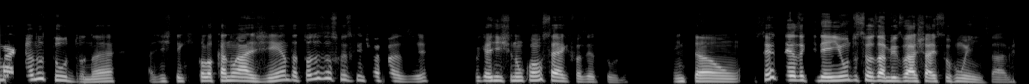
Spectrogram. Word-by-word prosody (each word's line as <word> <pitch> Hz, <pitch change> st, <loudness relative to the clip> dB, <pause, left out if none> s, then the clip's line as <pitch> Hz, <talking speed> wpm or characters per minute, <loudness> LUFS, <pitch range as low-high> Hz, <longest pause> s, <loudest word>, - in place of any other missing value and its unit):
marcando 210 Hz, +5 st, 0 dB
tudo, 165 Hz, -, -4 dB
né, 135 Hz, +5 st, -2 dB, 0.3 s
a 110 Hz, -, -19 dB
gente 140 Hz, +3 st, -12 dB
tem 155 Hz, -, -6 dB
que -, -, -30 dB
colocar 170 Hz, +1 st, +2 dB
em 180 Hz, -, 0 dB
uma 175 Hz, -, +4 dB
agenda 165 Hz, +7 st, 0 dB
todas 225 Hz, -, -2 dB
as 285 Hz, -, -2 dB
coisas 215 Hz, -7 st, -7 dB
que -, -, -9 dB
a -, -, -5 dB
gente -, -, -21 dB
vai 180 Hz, -2 st, -5 dB
fazer, 140 Hz, -2 st, -7 dB, 0.5 s
porque 170 Hz, +1 st, -3 dB
a -, -, +4 dB
gente 180 Hz, -1 st, -2 dB
não 175 Hz, -, +2 dB
consegue 180 Hz, -5 st, +2 dB
fazer 125 Hz, -2 st, -7 dB
tudo. 100 Hz, -3 st, -18 dB, 0.5 s
Então 140 Hz, -2 st, +1 dB, 0.2 s
certeza 200 Hz, -6 st, +2 dB
que 165 Hz, -, -25 dB
nenhum 175 Hz, +3 st, +5 dB
dos 195 Hz, -1 st, -8 dB
seus 185 Hz, -2 st, +2 dB
amigos 160 Hz, -3 st, +4 dB
vai 155 Hz, -2 st, +8 dB
achar 145 Hz, -1 st, +2 dB
isso 145 Hz, +2 st, -6 dB
ruim, 135 Hz, -7 st, -5 dB
sabe. 110 Hz, +3 st, -15 dB
160 Hz, 220 wpm, -22 LUFS, 135-185 Hz, 0.5 s, vai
